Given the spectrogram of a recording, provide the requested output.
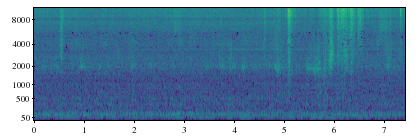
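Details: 1975 Plymouth Duster slant 6 idling with the valve cover off during lash adjustment after a bent pushrod was replaced, still not fully warm: low steady rumble with faint light ticks, consistent with excessive valve lash at the rockers.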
